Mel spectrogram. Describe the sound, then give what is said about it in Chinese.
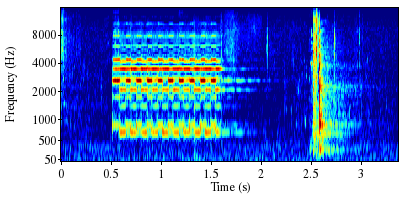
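A telephone rings once with a steady, bright electronic tone lasting about a second, followed after a short pause by a brief, sharp clunk. No one speaks. “电话是不是响了？”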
